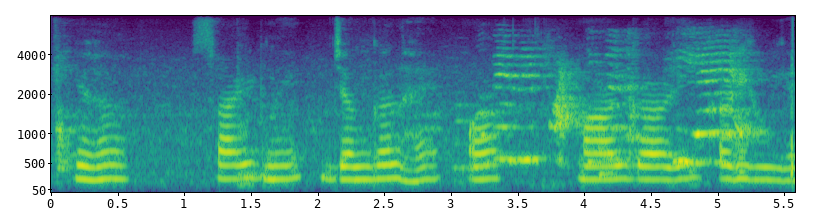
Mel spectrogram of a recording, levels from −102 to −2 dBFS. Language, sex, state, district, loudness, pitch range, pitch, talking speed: Hindi, female, Chandigarh, Chandigarh, -15 LUFS, 220-240 Hz, 230 Hz, 105 wpm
